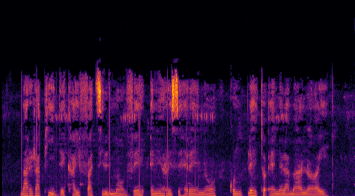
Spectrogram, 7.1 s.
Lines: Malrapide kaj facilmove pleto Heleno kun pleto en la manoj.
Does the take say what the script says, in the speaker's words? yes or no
no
